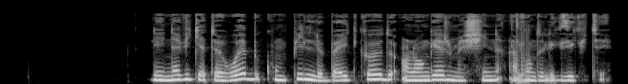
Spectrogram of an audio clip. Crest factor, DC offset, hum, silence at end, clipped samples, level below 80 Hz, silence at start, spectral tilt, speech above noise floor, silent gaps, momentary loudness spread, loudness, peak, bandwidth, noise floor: 14 dB; under 0.1%; none; 0.2 s; under 0.1%; -48 dBFS; 1.5 s; -5 dB/octave; 60 dB; none; 4 LU; -15 LUFS; -2 dBFS; 11.5 kHz; -74 dBFS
